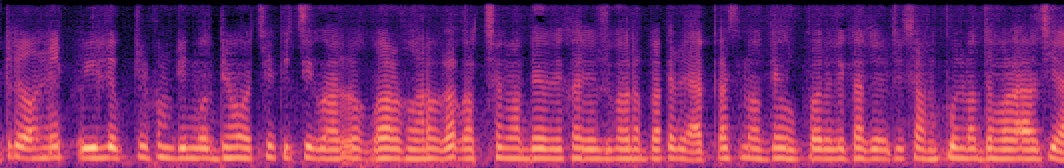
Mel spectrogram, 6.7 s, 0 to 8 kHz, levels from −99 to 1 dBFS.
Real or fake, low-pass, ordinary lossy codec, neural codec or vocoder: fake; 7.2 kHz; none; codec, 16 kHz in and 24 kHz out, 0.6 kbps, FireRedTTS-2 codec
